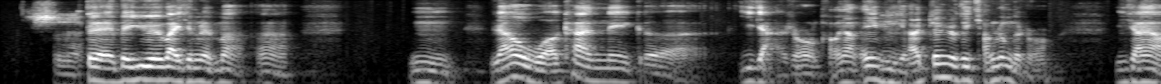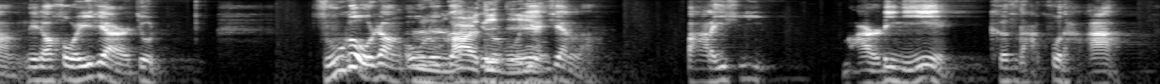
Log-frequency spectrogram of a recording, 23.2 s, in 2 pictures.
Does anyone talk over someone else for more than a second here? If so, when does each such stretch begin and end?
15.6-17.0

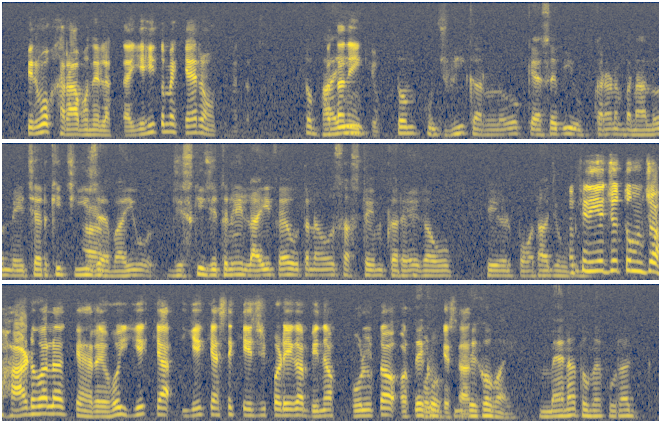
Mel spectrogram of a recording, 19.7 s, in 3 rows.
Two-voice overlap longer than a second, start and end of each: none

